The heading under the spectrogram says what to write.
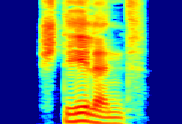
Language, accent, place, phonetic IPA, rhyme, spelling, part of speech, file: German, Germany, Berlin, [ˈʃteːlənt], -eːlənt, stehlend, verb, De-stehlend.ogg
- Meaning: present participle of stehlen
